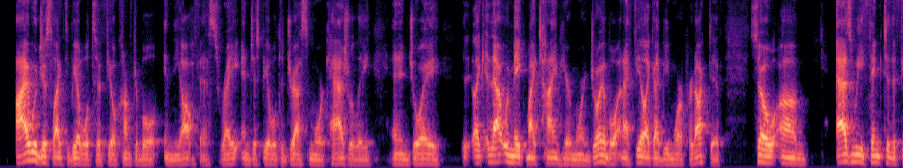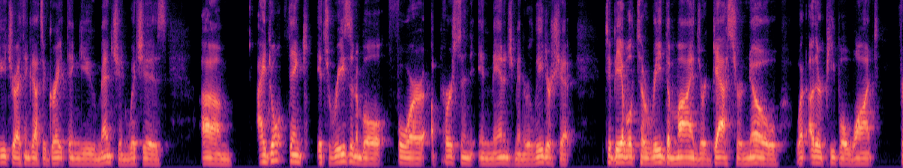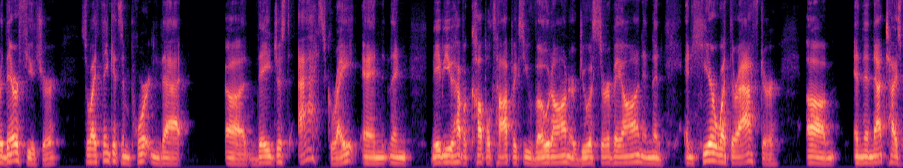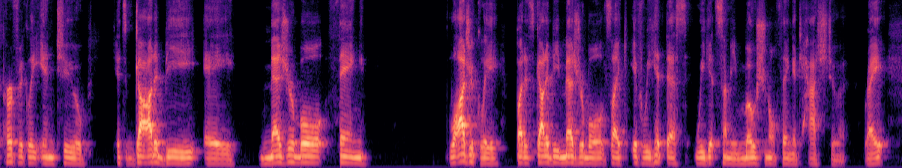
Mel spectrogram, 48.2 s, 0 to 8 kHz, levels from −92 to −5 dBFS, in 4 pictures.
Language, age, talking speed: English, 30-49, 195 wpm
